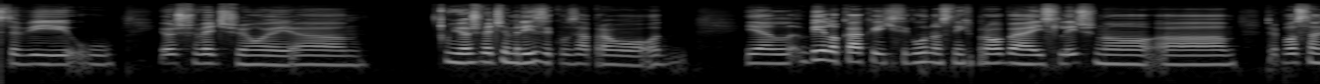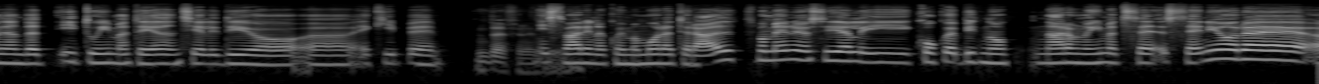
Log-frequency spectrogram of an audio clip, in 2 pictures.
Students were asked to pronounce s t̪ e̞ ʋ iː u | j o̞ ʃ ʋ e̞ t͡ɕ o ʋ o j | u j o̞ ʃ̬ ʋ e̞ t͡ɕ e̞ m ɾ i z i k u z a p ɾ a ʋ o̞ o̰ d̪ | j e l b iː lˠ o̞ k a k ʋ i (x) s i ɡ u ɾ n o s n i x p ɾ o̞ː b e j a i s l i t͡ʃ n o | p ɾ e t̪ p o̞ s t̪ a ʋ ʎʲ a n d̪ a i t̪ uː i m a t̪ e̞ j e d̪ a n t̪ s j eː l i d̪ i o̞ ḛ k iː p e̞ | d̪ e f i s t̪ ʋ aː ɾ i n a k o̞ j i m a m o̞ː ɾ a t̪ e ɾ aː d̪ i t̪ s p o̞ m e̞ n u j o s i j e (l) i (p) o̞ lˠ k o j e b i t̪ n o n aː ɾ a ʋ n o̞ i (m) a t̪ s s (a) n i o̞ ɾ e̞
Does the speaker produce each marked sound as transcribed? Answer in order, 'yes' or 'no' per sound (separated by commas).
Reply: yes, yes, no, yes, no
